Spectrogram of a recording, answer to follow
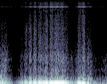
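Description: A breathy rush of noise close to the microphone, with a heavy low rumble, about a second long, followed by a short voiced puff; a speaker's exhale hitting the mic.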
